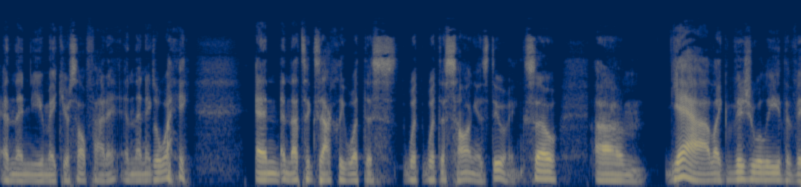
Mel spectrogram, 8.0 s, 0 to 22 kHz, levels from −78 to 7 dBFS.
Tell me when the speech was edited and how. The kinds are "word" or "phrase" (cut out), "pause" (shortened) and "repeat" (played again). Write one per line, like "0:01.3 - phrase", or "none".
0:00.9 - word
0:01.5 - word
0:02.8 - word
0:04.2 - repeat
0:05.9 - pause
